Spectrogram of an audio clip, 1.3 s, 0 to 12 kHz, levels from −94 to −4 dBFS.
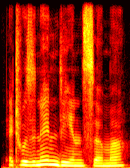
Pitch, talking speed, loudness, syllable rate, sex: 225 Hz, 185 wpm, -13 LUFS, 5.3 syllables/s, female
